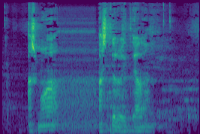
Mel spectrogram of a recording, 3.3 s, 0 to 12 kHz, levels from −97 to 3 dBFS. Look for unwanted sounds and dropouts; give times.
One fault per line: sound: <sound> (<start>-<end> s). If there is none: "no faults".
no faults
